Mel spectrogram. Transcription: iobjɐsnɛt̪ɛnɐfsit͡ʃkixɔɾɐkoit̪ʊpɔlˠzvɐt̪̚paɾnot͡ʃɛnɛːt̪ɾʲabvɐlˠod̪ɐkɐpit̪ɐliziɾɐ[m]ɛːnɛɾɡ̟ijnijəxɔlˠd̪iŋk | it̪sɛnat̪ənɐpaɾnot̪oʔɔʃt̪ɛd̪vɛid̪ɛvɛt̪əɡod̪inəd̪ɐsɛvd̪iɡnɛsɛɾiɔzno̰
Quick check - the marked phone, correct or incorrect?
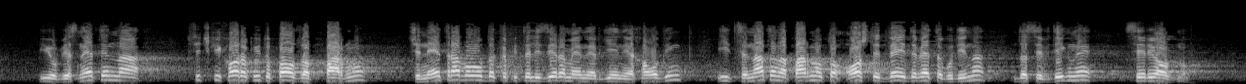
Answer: correct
